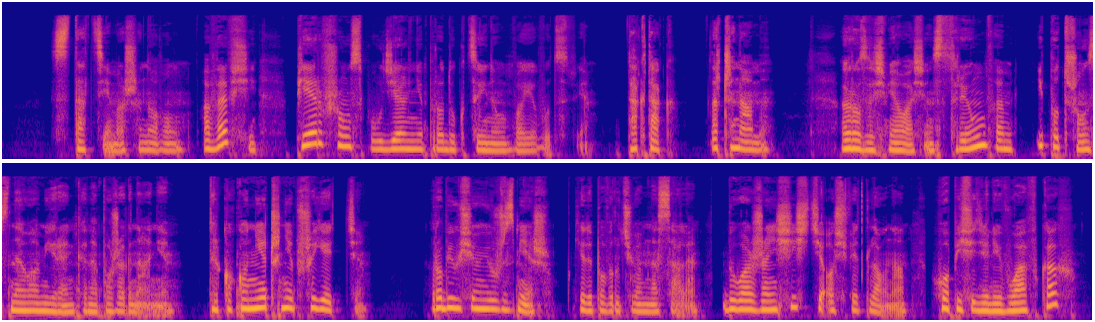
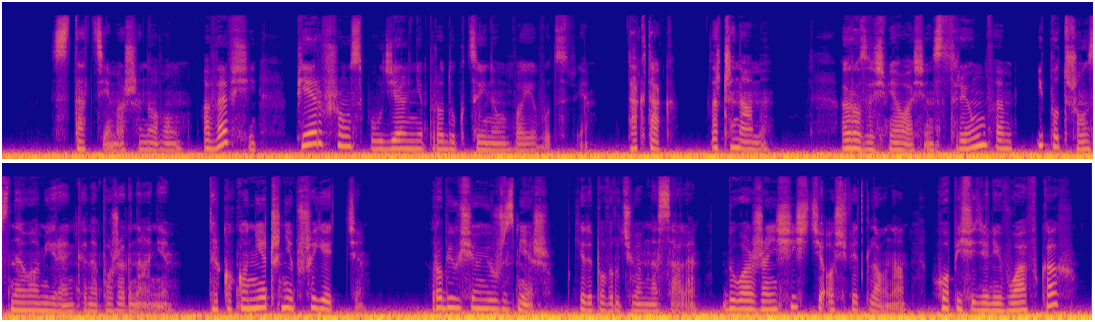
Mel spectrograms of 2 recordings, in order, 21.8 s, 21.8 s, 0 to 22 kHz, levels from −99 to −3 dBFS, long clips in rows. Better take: first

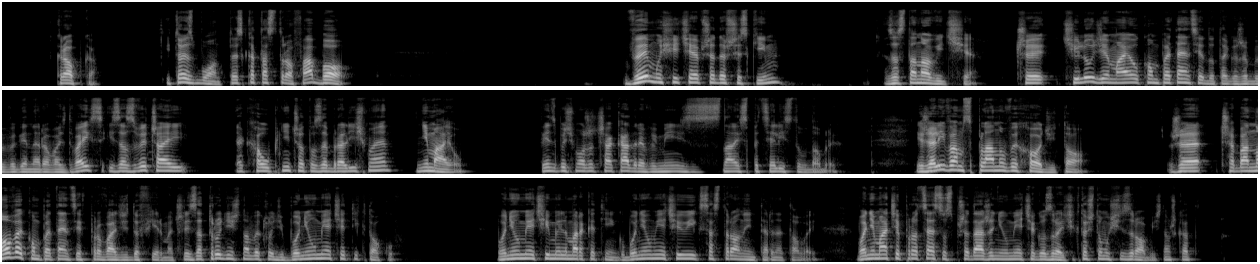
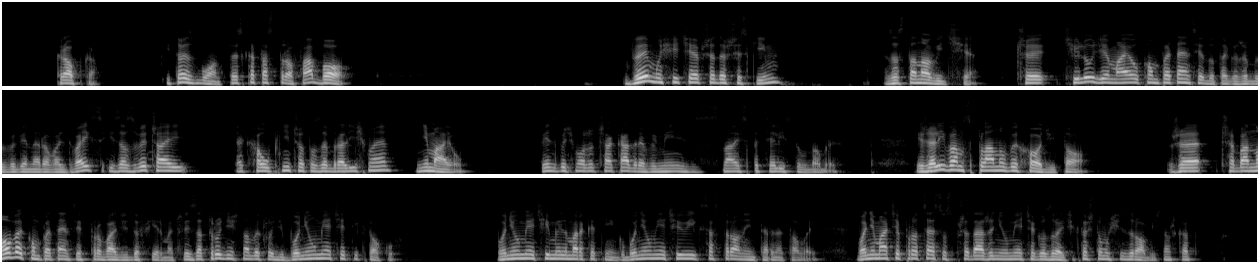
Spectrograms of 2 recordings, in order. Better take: first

